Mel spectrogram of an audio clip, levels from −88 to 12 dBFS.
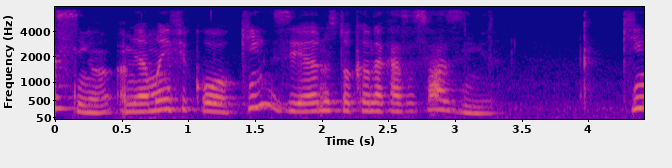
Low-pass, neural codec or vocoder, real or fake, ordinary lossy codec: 7.2 kHz; none; real; none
